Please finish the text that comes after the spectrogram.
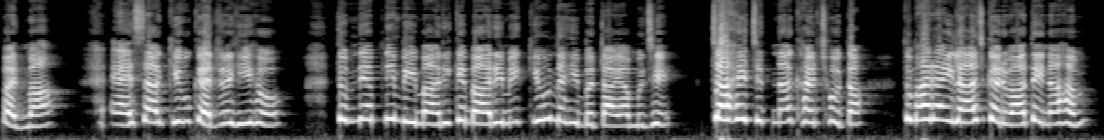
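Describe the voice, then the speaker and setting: A woman voicing an old grandmother, pleading and slow, high-pitched. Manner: pleading, lamenting.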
